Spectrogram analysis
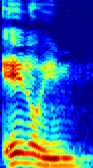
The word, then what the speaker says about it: אֱלֹהִים: ne suis pas sûr, on a Yud Ke Vav Ke et on va le prononcer Elohim.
